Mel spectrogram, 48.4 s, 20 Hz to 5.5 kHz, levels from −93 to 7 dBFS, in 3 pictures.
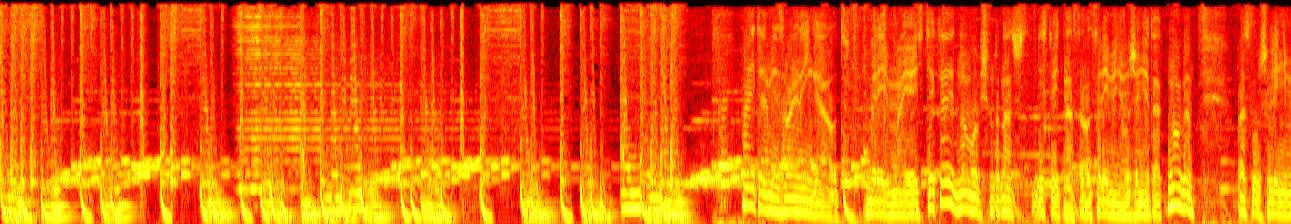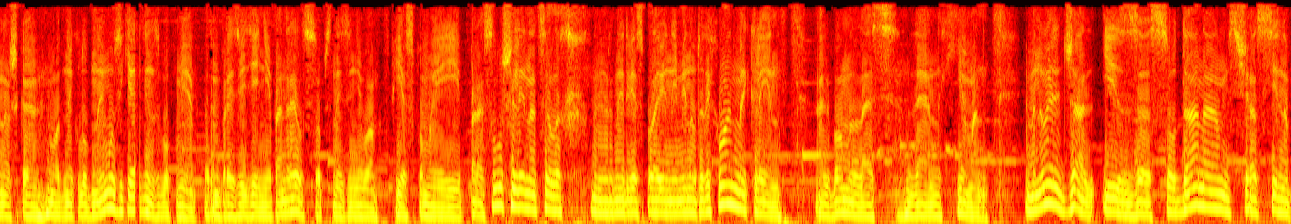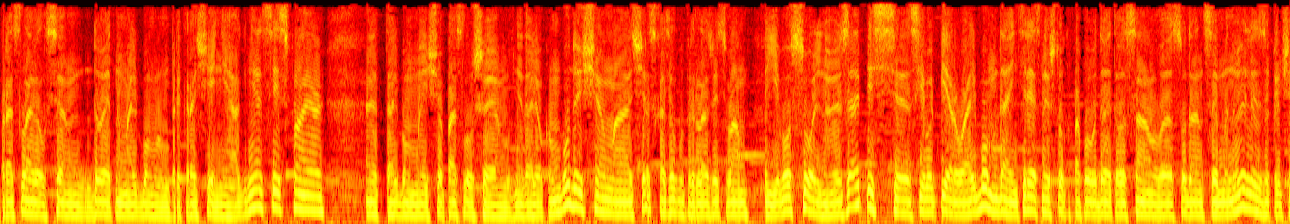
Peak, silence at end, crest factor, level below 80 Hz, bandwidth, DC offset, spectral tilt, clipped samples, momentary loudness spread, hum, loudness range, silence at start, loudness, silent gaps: -2 dBFS; 0 s; 14 dB; -28 dBFS; 5.4 kHz; under 0.1%; -7.5 dB/octave; under 0.1%; 4 LU; none; 2 LU; 0 s; -16 LUFS; none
